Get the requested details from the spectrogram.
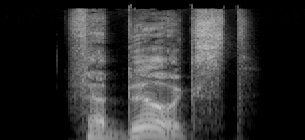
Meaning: second-person singular present of verbergen
- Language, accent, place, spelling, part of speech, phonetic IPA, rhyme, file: German, Germany, Berlin, verbirgst, verb, [fɛɐ̯ˈbɪʁkst], -ɪʁkst, De-verbirgst.ogg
